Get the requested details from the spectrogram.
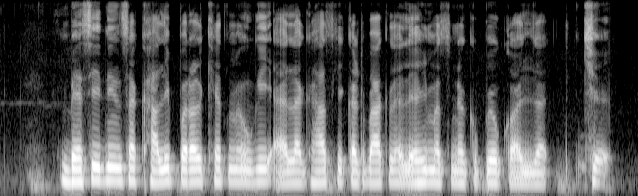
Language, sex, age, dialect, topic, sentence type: Maithili, male, 36-40, Southern/Standard, agriculture, statement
